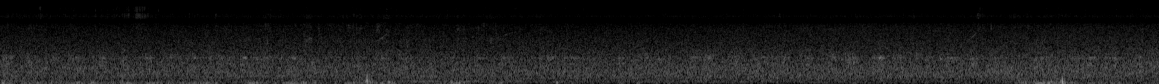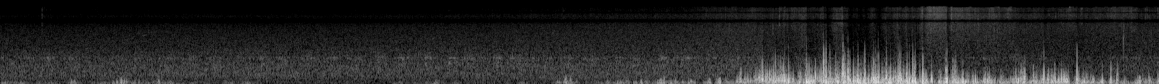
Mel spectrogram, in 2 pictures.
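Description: Bees buzz softly close by.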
